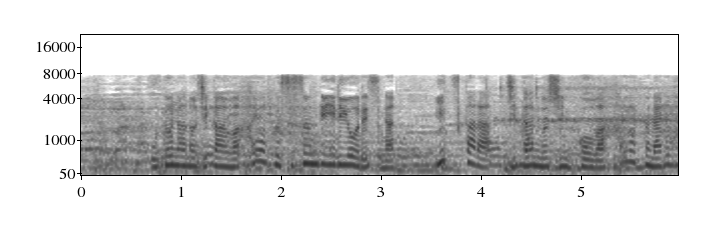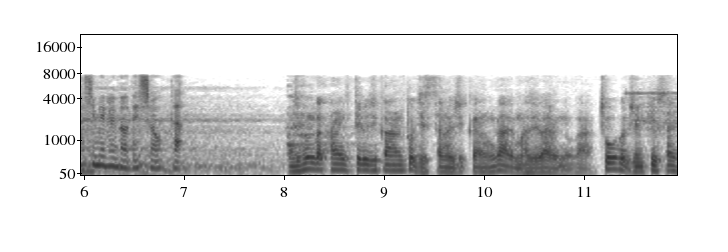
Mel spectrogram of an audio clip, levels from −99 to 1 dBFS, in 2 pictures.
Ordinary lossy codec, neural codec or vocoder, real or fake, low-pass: none; codec, 16 kHz, 4 kbps, FreqCodec, larger model; fake; none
